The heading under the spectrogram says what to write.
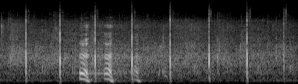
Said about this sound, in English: Yeah, you can applaud for that. That's awesome.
